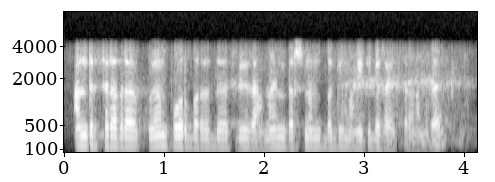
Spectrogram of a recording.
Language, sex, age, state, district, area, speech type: Kannada, male, 45-60, Karnataka, Belgaum, rural, conversation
